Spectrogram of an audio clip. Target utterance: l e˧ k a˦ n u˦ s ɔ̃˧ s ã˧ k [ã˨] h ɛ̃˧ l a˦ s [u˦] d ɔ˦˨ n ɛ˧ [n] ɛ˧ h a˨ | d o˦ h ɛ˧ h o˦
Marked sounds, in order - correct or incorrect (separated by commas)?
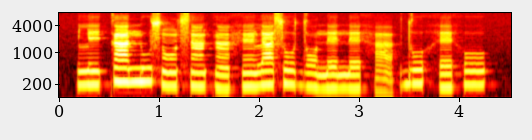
correct, incorrect, correct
